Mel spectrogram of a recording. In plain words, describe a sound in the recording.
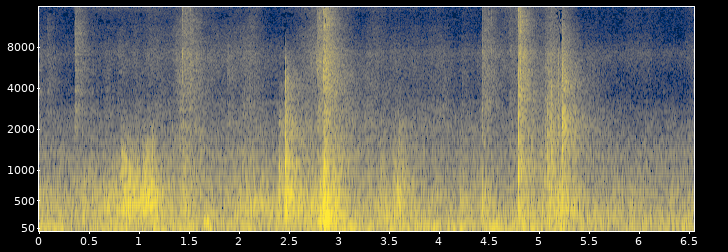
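A large sheet of flexible board rustles and flaps as it is laid down.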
